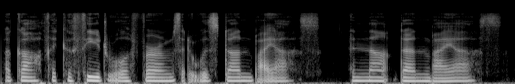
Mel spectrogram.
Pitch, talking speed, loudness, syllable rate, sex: 165 Hz, 175 wpm, -20 LUFS, 4.1 syllables/s, female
